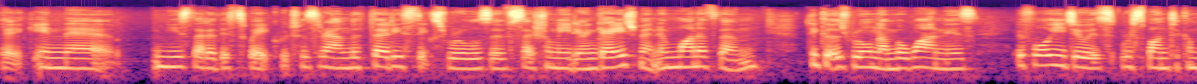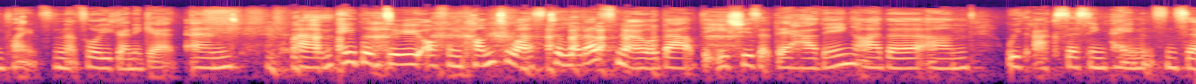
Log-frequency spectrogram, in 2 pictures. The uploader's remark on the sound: This interview is taken from a live webstream at the ACT Digital Hub in Gungahlin Library back in 2014.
